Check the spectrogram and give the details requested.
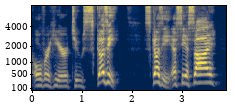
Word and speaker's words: SCSI: SCSI, SCSI, pronounced SCSI, Small Computer System Interface.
